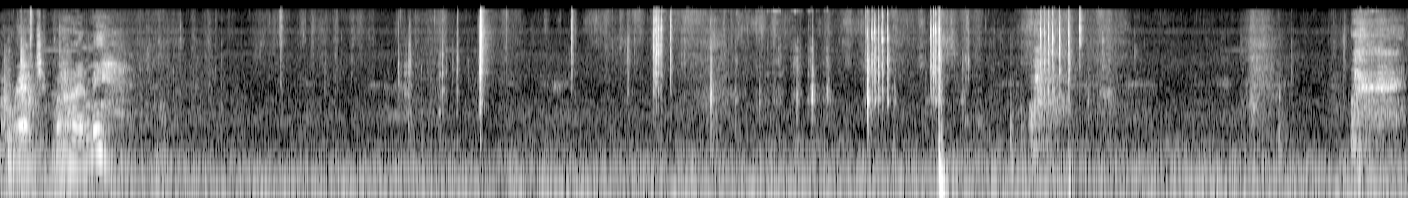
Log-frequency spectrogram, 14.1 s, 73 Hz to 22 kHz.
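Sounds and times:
socket ratchet clicking: 8.1 - 9.5.

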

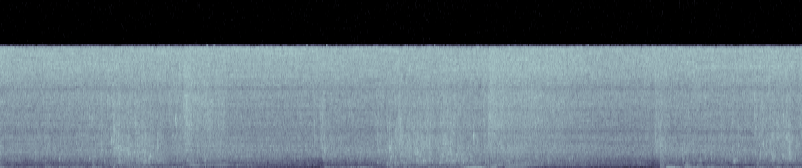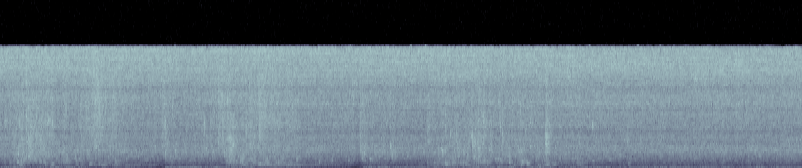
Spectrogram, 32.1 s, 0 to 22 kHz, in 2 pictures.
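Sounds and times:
tap running into bathtub: 19.3 - 28.9.

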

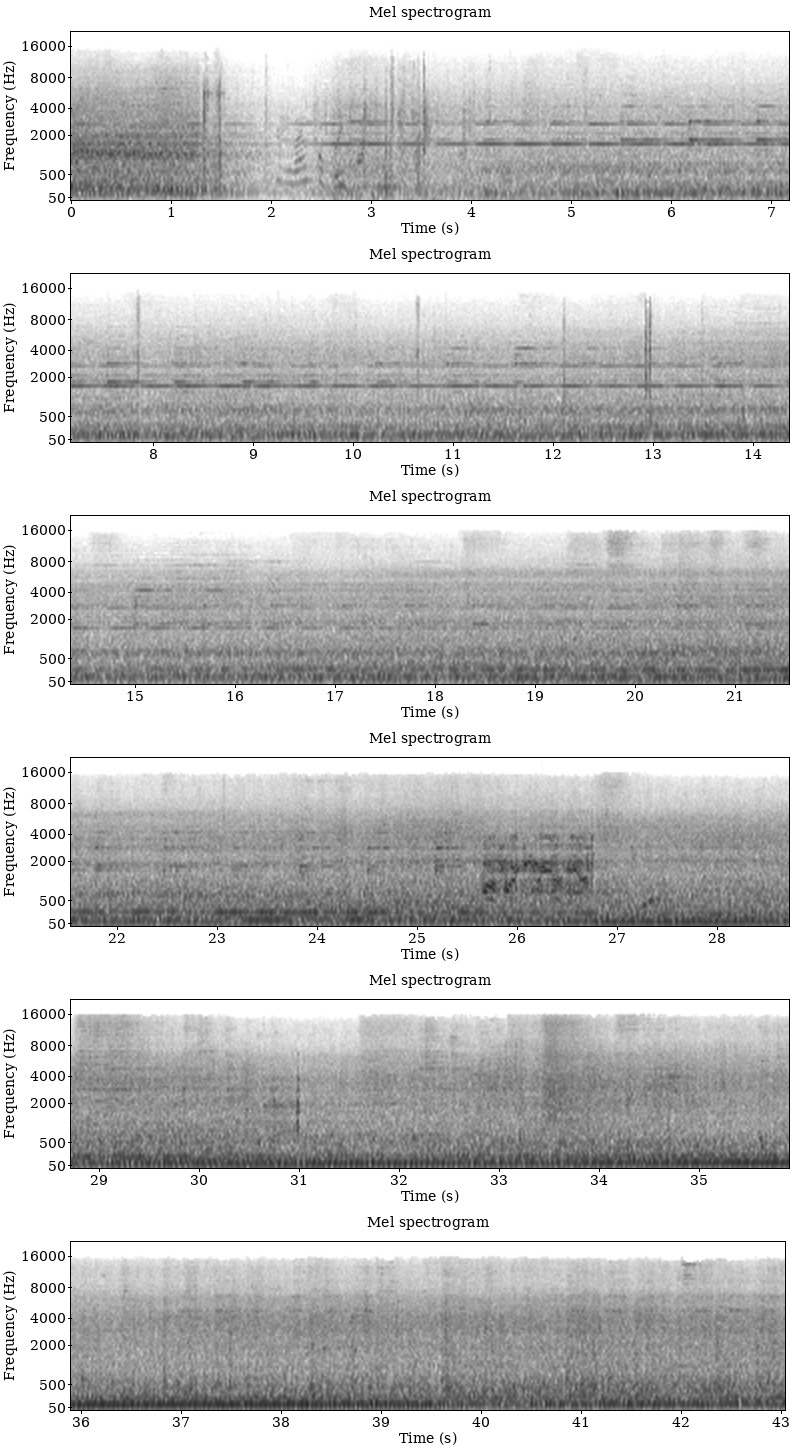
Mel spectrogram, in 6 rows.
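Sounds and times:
railway crossing bell ringing: 1.5 - 28.0
locomotive engine rumble: 16.6 - 43.0.

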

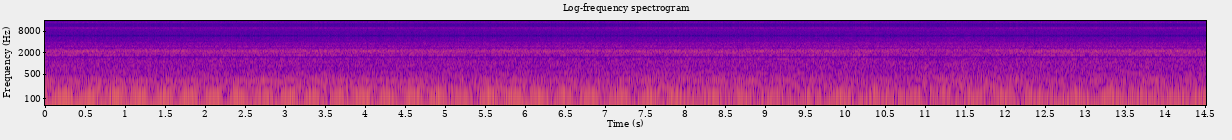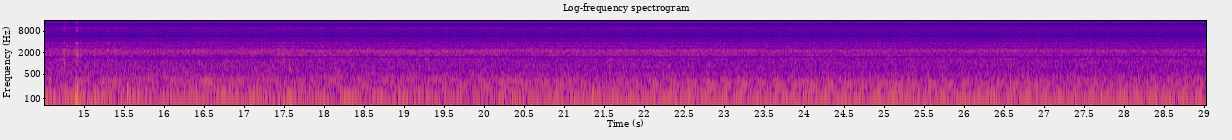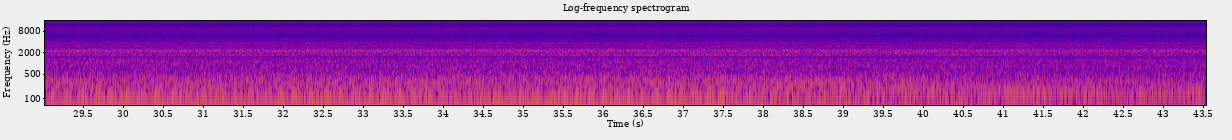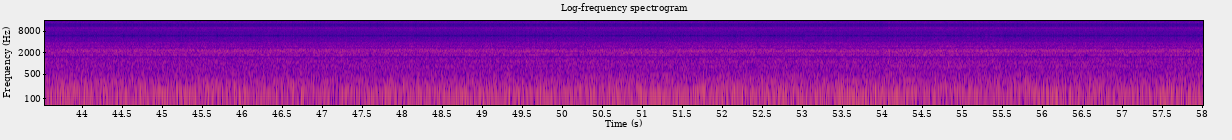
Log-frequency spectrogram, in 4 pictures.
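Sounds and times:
propeller plane engine droning: 0.0 - 58.0.

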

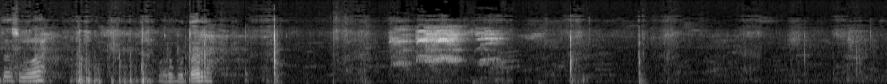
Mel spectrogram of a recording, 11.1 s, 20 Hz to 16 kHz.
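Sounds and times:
rooster crowing: 4.8 - 6.5.

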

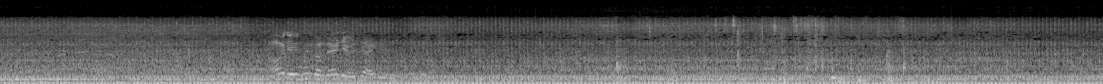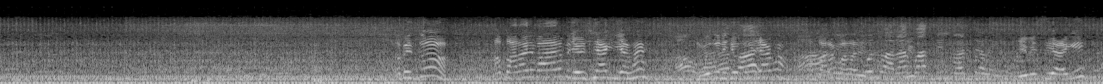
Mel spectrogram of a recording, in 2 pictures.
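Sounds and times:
excavator diesel engine running: 0.0 - 22.0
soil dropping into steel trolley: 6.0 - 9.5.

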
